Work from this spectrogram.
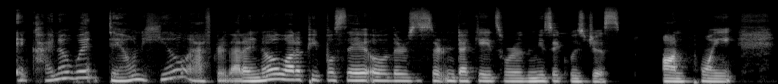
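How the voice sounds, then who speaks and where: Fairly low in pitch, a woman speaks in an ordinary speaking voice. Her intonation is lively and her pace fairly slow. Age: 40s. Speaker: podcast co-host. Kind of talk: casual chat.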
